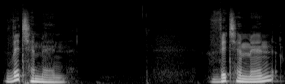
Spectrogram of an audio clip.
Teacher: with an e sound for the i there at the beginning vitamin and a very strong t sound vitamin in american english the i at the beginning would be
